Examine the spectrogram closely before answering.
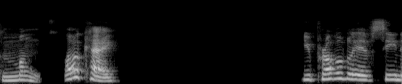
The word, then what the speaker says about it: Munch: Munch in English, but the ch is pronounced hard, like monk. Oh, I thought it said much. It looked like it said much, but it's pronounced monk.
